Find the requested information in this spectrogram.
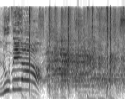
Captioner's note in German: Jubel, Applaus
